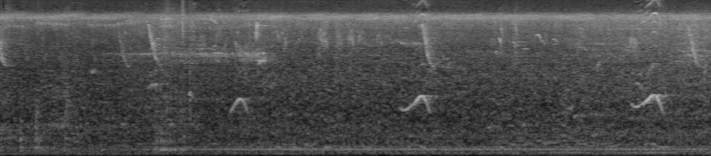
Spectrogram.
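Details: Asian koel giving a brief rising-then-falling note three times, roughly every three seconds, over a steady low engine-like hum and faint chirps.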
